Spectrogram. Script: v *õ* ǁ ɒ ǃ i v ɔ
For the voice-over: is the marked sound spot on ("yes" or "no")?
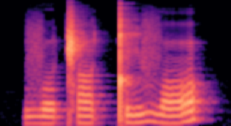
no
